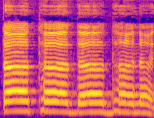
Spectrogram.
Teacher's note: त वर्ग, दंत्य, जैसे त थ द ध न। जब आप इनको बोलोगे तो आप देखोगे कि ऊपर के दांतों में बीच में जीभ टच कर रही है।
